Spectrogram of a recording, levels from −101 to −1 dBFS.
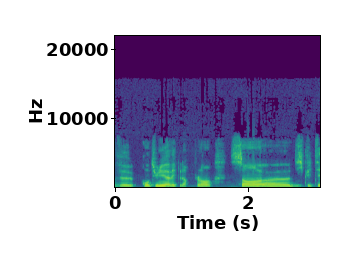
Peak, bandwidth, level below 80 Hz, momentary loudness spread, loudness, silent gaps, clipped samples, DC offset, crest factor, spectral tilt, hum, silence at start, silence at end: -2 dBFS; 8 kHz; -54 dBFS; 10 LU; -18 LUFS; none; under 0.1%; under 0.1%; 16 dB; -5.5 dB/octave; none; 0 s; 0 s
